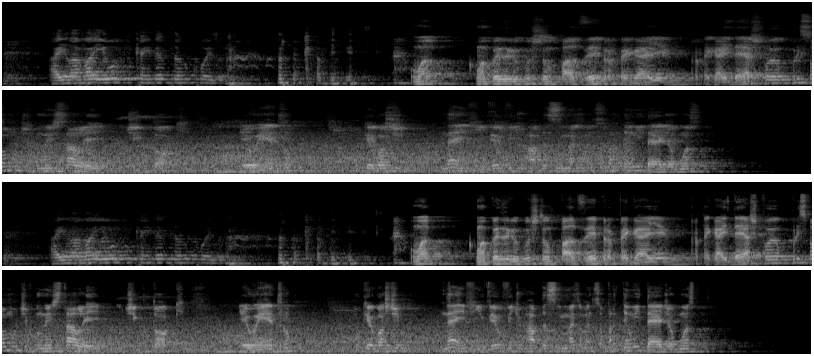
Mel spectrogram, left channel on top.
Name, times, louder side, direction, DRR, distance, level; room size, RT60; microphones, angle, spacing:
voice 1, 0.0-3.5 6.2-6.4 9.4-9.8 10.2-10.7 14.0-14.4, left 2 dB, 55° left, 6 dB, 3.4 m, -38 dB
voice 2, 3.9-4.3 4.7-10.2 10.5-11.0 11.6-12.2 12.5-15.0, right 3 dB, 80° right, 6 dB, 2.7 m, -30 dB
sound 1, 8.1-14.4, left 1 dB, 10° left, 7.5 m, -35 dB
27.5 x 11.5 x 9.9 m, 1.1 s
head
